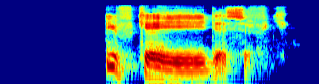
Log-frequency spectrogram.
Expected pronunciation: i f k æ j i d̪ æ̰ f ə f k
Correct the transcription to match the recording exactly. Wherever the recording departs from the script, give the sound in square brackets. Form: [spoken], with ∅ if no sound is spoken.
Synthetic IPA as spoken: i f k æ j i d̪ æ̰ [s] ə f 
